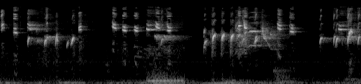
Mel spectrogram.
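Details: Goldfinch kept as a songbird delivering short bursts of high chirping and a buzzy twittering flourish, with pauses between phrases.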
